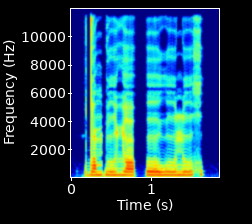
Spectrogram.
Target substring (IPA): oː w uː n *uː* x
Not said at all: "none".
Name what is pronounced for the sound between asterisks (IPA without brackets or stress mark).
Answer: uː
